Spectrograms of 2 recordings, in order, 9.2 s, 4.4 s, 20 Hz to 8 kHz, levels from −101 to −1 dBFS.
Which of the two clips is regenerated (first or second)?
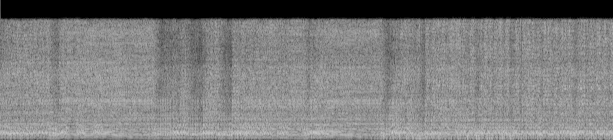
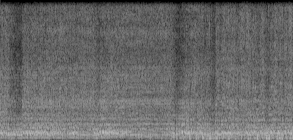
second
